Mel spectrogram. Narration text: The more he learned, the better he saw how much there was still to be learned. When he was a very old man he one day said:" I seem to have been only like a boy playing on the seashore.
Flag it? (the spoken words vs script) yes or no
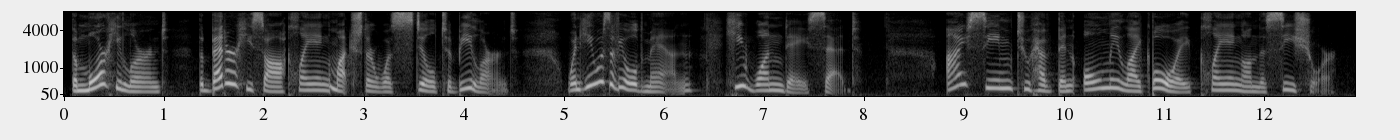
yes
